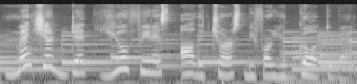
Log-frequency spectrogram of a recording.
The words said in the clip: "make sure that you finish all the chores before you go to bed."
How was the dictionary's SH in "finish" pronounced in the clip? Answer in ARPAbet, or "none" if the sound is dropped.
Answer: S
